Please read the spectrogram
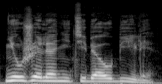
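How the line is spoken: Shouted. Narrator (Russian): кричала

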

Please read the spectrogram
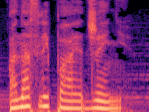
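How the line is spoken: Soft. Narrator (Russian): мягко сказала тетя Розмари

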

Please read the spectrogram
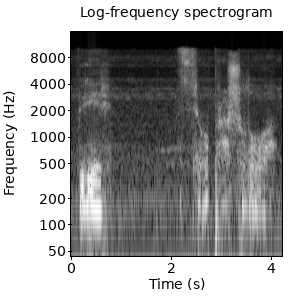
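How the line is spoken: Whisper. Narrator (Russian): Прошептал он

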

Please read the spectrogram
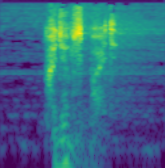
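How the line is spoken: Whisper. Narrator (Russian): шепнул Юрига

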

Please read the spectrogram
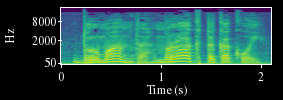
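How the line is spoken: Exclaiming. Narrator (Russian): воскликнул он

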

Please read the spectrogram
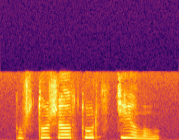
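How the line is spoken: Pleading. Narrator (Russian): взмолился Герберт

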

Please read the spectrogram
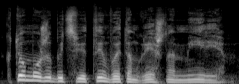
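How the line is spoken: Deep sigh, justifying herself. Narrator (Russian): глубоко вздохнула она, оправдываясь

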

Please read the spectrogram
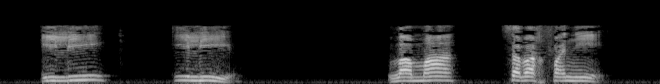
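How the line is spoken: Loud crying out. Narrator (Russian): возопил Иисус громким голосом

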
